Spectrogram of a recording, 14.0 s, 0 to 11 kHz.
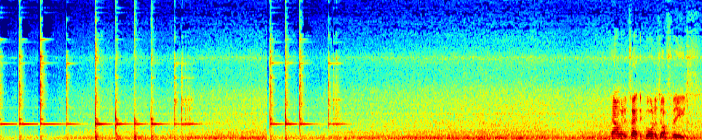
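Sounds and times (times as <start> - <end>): anvil ringing: 0.0 - 4.2, 5.4 - 7.2
hammer striking steel on anvil: 0.0 - 4.2, 5.4 - 7.2.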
